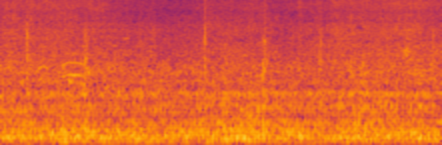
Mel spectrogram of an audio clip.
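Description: Small waves breaking and washing up a sandy beach, a steady rush of surf.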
